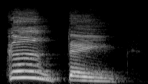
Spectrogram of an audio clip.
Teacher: Porque a vogal forte é a Penúltima, a paroxítona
